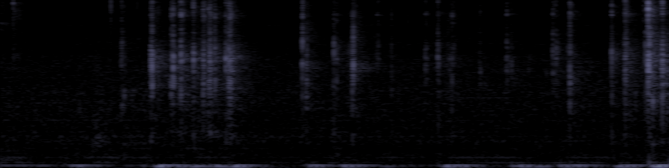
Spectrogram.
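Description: Typing on a computer keyboard during user-interface design work, a quiet, steady patter of soft key clicks in uneven bursts over a low background hum, with no voices.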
